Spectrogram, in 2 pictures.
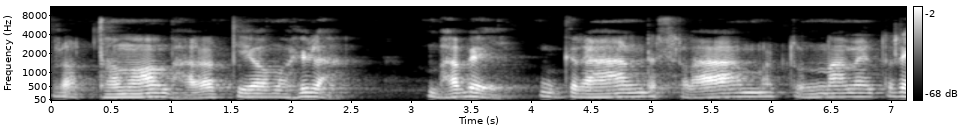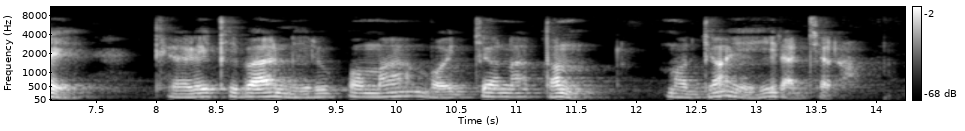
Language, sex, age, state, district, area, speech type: Odia, male, 60+, Odisha, Dhenkanal, rural, read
